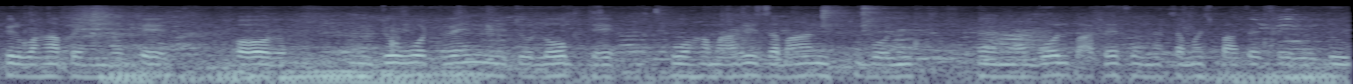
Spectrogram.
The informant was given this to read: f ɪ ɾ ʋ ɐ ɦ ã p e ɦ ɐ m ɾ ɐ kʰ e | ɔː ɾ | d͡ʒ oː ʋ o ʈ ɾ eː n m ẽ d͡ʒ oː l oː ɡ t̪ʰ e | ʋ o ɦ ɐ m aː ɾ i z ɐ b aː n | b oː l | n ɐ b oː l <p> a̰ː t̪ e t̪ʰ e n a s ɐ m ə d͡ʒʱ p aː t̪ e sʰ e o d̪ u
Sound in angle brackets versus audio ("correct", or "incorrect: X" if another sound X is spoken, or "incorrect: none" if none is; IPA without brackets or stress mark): correct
